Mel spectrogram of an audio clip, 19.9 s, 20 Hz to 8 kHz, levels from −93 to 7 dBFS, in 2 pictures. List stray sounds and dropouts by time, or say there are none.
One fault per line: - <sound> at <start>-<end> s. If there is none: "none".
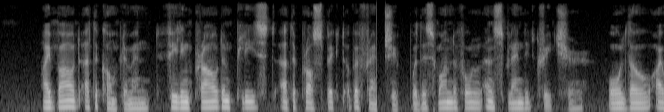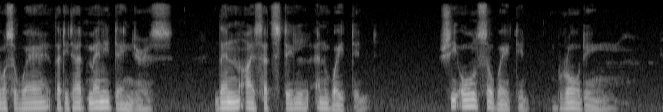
- dropout at 5.6-5.8 s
